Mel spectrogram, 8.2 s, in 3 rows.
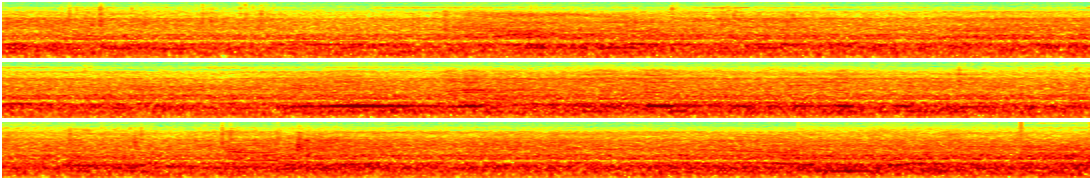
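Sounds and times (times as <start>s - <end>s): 
São Bento metro station ambience: 0.0s - 8.1s.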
